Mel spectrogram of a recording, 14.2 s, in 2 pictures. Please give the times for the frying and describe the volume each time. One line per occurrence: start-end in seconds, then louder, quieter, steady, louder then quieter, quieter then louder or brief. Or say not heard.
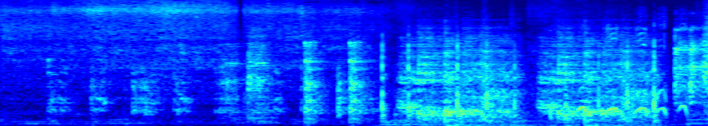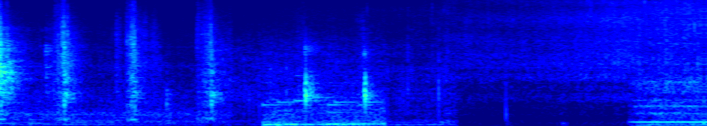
0.0-14.1 quieter then louder.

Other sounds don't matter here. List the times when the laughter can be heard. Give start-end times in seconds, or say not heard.
5.5-7.0.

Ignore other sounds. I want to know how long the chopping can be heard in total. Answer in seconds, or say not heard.
7 s.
